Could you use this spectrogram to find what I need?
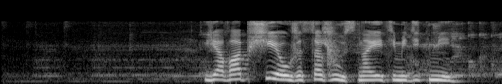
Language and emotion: Russian, angry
